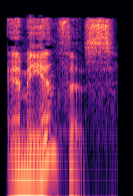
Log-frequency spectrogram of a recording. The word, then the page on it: amianthus: British English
